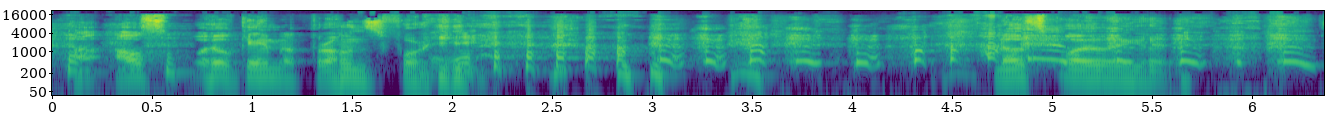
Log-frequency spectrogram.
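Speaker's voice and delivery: laughing through the words; giggling threat. Real, not acted.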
